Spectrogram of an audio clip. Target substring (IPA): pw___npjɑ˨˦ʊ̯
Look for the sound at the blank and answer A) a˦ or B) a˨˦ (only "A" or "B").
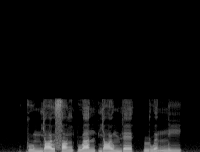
A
